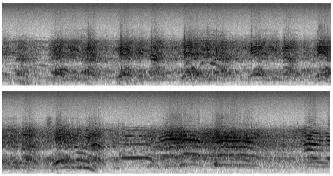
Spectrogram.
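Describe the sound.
Football fans at a Wieżyca match chant and cheer continuously, a dense wall of many voices with rhythmic, rising and falling shouts that never lets up for the whole stretch.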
